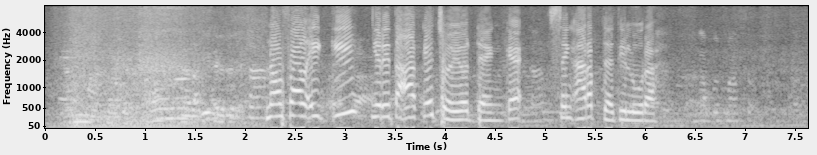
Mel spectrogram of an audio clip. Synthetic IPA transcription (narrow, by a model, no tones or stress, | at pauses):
nofɛlikiɲəɾit̪aaked̥ʒ̥ɔ̤jɔɖ̥ɛ̤ŋkɛʔsɪŋaɾəp̚d̪̥ä̤d̪̥i̤luɾah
